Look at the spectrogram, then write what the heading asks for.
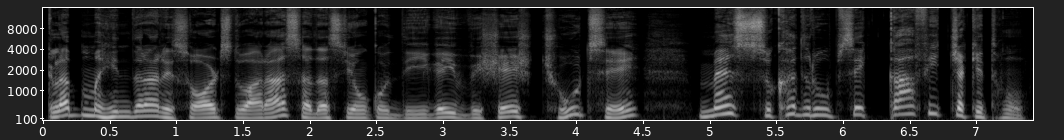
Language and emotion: Hindi, surprised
